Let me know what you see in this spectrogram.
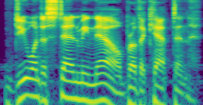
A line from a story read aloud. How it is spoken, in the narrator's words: came the booming voice from the creature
